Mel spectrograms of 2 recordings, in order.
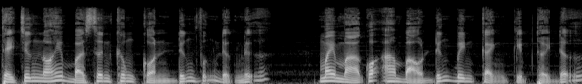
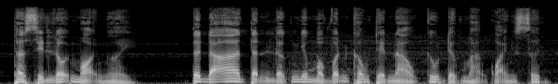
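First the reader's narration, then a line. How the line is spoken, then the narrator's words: Sighing. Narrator (Vietnamese): thầy Trương thở dài nói với bà Sơn, A Bảo cùng ông Soi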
